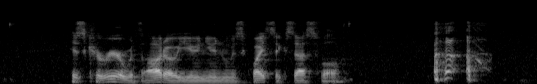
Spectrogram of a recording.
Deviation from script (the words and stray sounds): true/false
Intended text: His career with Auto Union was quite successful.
true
